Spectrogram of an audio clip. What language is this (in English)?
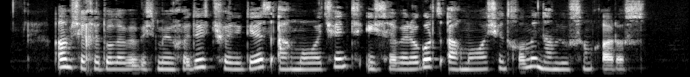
Georgian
